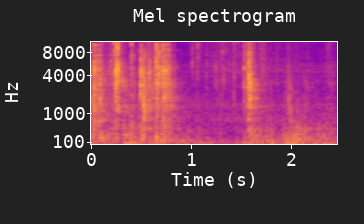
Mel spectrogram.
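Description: Metal padlock and latch on a corrugated steel roll-up door rattling and clicking as hands work the lock off. There is a quick cluster of clicks in the first second, then a single click about a second and a half in.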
